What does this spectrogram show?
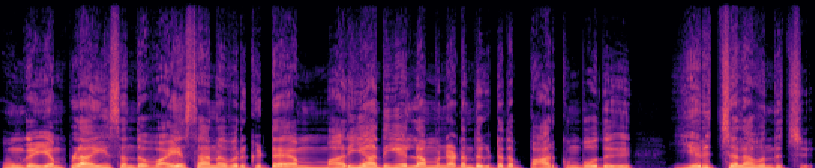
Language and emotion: Tamil, angry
